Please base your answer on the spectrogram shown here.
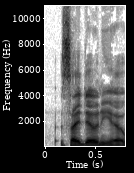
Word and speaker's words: Cydonia: at specifically was the Cydonia. I'm probably pronouncing that wrong. Cydonia, Cydonia region of Mars. I'd say like we pronounce cyan, like the color, right? Yeah, so it could be. Cydonia, which was it's sort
